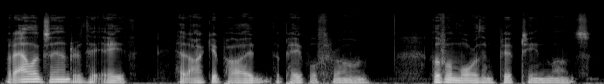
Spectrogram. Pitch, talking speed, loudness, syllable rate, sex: 95 Hz, 140 wpm, -21 LUFS, 4.8 syllables/s, male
